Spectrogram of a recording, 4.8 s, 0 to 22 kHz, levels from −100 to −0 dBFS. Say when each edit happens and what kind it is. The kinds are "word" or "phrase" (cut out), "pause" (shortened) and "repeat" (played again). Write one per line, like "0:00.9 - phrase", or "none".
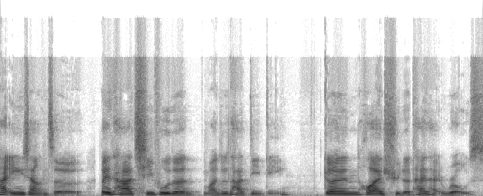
0:02.0 - word
0:03.8 - word

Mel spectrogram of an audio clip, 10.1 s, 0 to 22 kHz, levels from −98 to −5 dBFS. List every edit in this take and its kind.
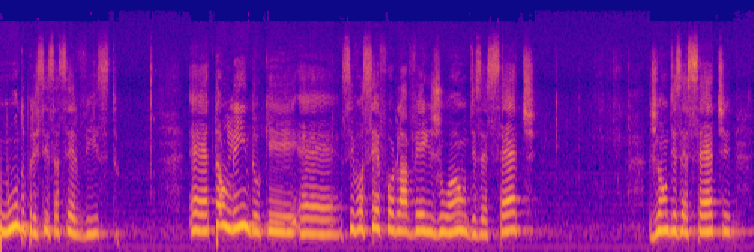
none

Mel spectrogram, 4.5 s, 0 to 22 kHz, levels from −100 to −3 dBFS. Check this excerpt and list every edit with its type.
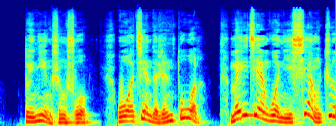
0:01.3 - pause

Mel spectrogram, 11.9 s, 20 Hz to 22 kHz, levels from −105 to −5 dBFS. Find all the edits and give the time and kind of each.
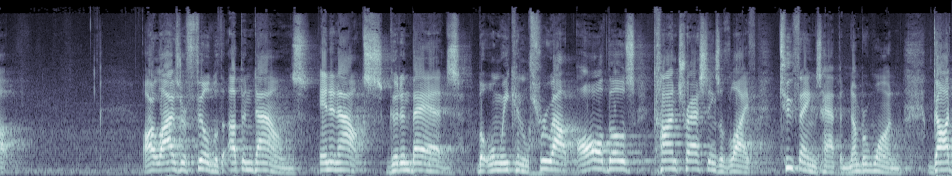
0:05.9 - pause
0:06.6 - phrase
0:08.9 - word

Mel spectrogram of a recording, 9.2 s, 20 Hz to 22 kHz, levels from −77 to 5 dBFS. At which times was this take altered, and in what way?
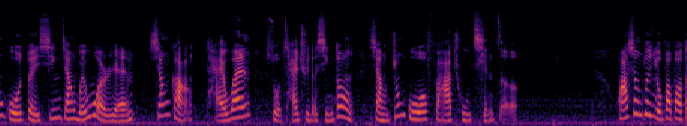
none

